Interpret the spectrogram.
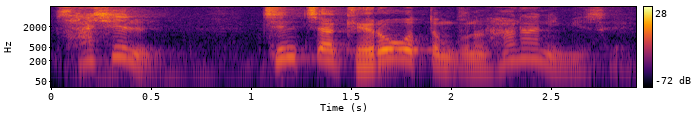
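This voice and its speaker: A man's voice: a little high, very animated, brisk, darkish tone. A man preaching a sermon as a pastor in a church, talking in a conversational way, asking the congregation questions and acting out quotes.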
